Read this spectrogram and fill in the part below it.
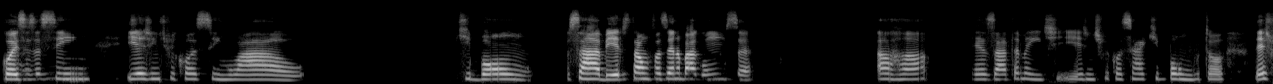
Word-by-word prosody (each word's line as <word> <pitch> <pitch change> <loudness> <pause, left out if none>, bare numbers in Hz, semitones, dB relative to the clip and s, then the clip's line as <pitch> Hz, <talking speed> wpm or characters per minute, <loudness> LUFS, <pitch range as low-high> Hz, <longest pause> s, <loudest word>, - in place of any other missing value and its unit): coisas 235 -1 +4
assim. 250 0 -3 0.4
E 255 -2 +1
a 255 - +4
gente 255 0 -8
ficou 260 -1 -8
assim: 250 -1 -6
"Uau!". 225 -3 0 1.5
"que 265 - -9
bom", 235 -2 +1 0.4
sabe. 250 -3 +8
Eles 225 +1 +5
tavam 265 0 +6
fazendo 260 0 +2
bagunça 240 -3 0 1.2
Aham, 240 0 -1 0.5
exatamente. 235 0 -6
E - - -11
a 240 - -9
gente 240 +1 -10
ficou 265 -2 -12
assim: 250 +1 -5
"Ah, 245 - -7
que 255 +3 -15
bom, 240 -2 -4
tô 120 0 -7 0.3
deixa 250 +3 +3
245 Hz, 125 wpm, -24 LUFS, 230-255 Hz, 1.5 s, sabe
